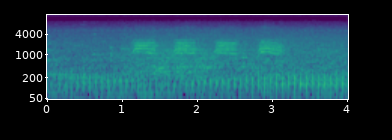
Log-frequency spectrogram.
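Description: A crow cawing four times in quick succession, about half a second apart, over a low steady hum.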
